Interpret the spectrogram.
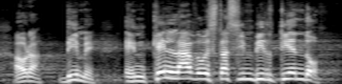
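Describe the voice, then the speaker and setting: This man speaks with a high pitch. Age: 60s. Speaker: pastor. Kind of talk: sermon.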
